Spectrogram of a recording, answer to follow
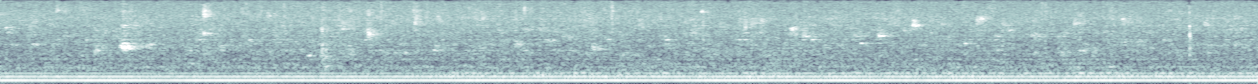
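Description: Steady low electrical hum with faint, scattered drips and trickles of water from a running reef aquarium.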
